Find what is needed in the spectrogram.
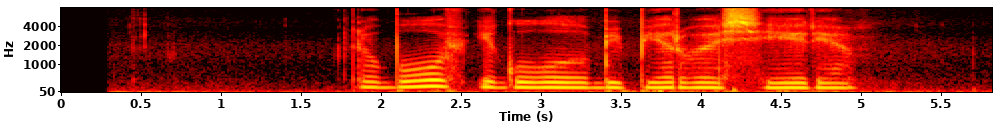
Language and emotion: Russian, sad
